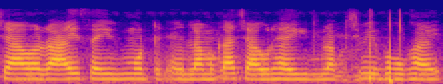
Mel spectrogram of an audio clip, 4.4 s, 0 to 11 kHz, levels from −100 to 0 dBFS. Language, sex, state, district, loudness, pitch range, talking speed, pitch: Bajjika, female, Bihar, Vaishali, -17 LUFS, 200-210 Hz, 160 wpm, 205 Hz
